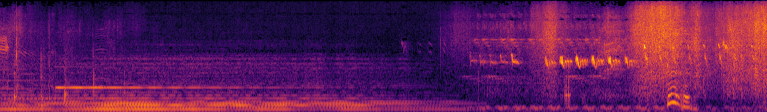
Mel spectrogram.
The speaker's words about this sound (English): Birds. Birds? At night? It's morning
